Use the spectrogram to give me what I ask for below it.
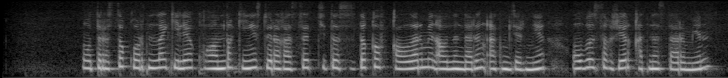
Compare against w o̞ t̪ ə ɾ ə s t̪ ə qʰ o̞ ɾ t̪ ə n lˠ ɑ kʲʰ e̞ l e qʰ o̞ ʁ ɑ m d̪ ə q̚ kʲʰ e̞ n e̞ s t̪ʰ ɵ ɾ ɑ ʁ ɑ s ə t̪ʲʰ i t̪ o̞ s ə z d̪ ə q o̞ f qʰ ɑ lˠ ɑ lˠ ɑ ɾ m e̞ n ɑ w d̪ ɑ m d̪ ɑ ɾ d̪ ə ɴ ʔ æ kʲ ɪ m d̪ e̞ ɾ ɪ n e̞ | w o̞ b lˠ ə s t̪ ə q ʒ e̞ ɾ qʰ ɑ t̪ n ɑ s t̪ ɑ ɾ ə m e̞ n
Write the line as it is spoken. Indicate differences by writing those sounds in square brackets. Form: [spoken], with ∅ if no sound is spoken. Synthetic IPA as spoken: w o̞ t̪ ə ɾ ə s t̪ ə qʰ o̞ ɾ t̪ ə n lˠ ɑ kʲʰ e̞ l e qʰ o̞ ʁ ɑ m d̪ ə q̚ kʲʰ e̞ [ŋ] e̞ s t̪ʰ ɵ ɾ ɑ ʁ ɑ s ə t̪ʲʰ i t̪ o̞ s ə z d̪ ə q o̞ f qʰ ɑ lˠ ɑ lˠ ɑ ɾ m e̞ n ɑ w d̪ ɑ [n] d̪ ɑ ɾ d̪ ə ɴ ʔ æ kʲ ɪ m d̪ e̞ ɾ ɪ n e̞ | w o̞ b lˠ ə s t̪ ə q ʒ e̞ ɾ qʰ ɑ t̪ n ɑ s t̪ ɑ ɾ ə m e̞ n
